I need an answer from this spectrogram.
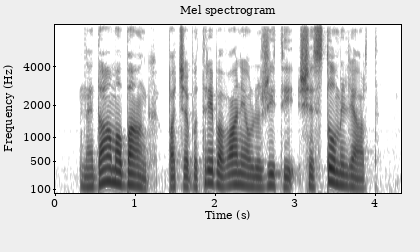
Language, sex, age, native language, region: Slovenian, male, 12-17, Slovenian, Savinja region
